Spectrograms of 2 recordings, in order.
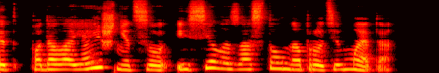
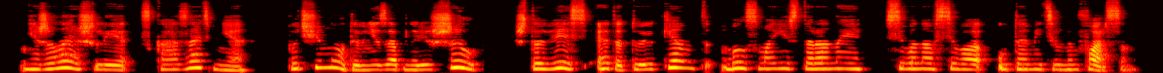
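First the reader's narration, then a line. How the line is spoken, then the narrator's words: Restrained calm question. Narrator (Russian): Она сдержанно и спокойно спросила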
